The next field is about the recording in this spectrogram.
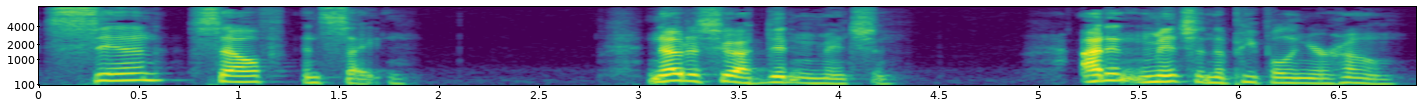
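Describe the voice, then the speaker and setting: Raspy-voiced pastor preaching. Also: male voice, a little high, lively intonation, a bit bright. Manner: folksy, emphatic preaching with slow drawn-out stresses. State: raspy voice from allergies. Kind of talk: sermon.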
